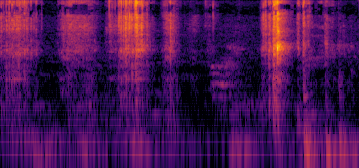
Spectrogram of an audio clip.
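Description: Scissors snip into a dried loofah sponge during a craft session, a few short, faint crisp cuts and rasps set apart by pauses, close up and quiet.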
